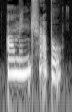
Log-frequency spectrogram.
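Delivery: a mild acted whimper, small and pleading. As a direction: plead like a frightened girl, understated. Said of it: "Phryne repeated her whimper".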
